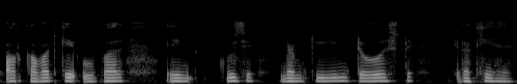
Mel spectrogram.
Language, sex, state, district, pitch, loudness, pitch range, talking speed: Hindi, female, Bihar, Jamui, 155 Hz, -34 LUFS, 145-160 Hz, 115 wpm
